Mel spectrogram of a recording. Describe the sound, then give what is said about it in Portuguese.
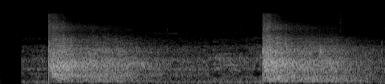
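Two loud gunshots fired by police at a captured bull ring out about two seconds apart, each a sharp crack with a long echoing decay, heard outdoors with no talking over them. “De repente, tiros são disparados pela polícia.”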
